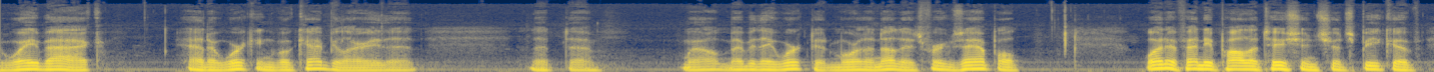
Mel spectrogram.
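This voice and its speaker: An older man with a gravelly, husky voice speaks in a close, dry sound. He delivers a folksy radio monologue like a retired English professor, musing aloud, hesitating, repeating himself and putting questions to the listener. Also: mid-range voice, darkish tone, dry recording.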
